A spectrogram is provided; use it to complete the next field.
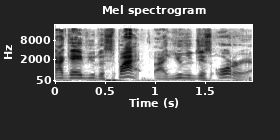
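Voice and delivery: ordinary talk, nothing marked

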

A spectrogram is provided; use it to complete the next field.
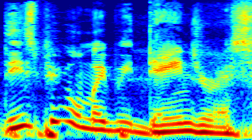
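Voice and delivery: ordinary delivery

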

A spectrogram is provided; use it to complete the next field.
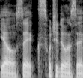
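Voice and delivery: normal talking voice

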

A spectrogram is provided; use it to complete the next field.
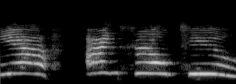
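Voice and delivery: loud voice pitched way up. On a kids' reading podcast, the puppet joins the welcome, in Camilla the frog puppet voice. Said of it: "that's Camilla the frog".

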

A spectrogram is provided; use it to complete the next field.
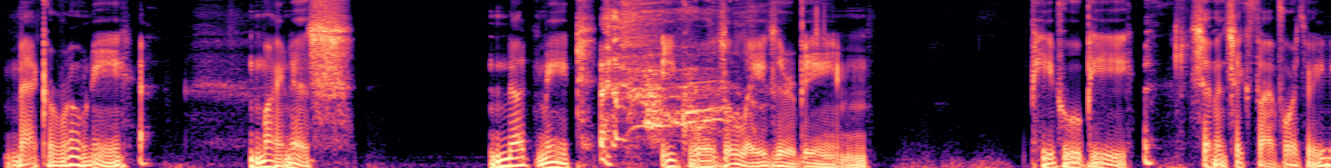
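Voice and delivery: put-on robotic, synthesizer-like voice. Fulfilling a buddy's request, doing a Stephen Hawking voice. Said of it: "to do the Stephen Hawking".

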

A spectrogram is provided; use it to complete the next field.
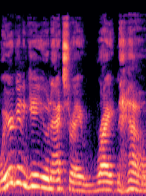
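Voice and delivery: plain

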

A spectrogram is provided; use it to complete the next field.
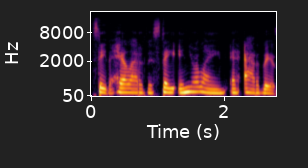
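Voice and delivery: ordinary talk

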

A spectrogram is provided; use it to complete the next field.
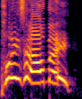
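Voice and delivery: very high screamed cry. Retelling a man shot in the toe crying out, acting out his scream. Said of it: "And he's screaming".

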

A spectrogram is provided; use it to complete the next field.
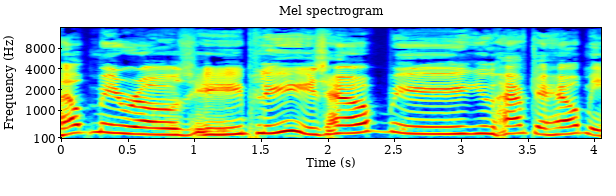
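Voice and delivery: very high, slow, drawn-out ghostly pleading. Describing a supernatural whodunit story, the speaker is imitating a dead man begging. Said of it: "the dead guy's voice begging for help".

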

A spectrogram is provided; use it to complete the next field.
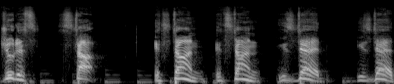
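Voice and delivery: urgent, very loud, high shouting. A player in a game yells at another character to stop him, yelling. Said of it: "I'm going to yell at Judas to stop him".

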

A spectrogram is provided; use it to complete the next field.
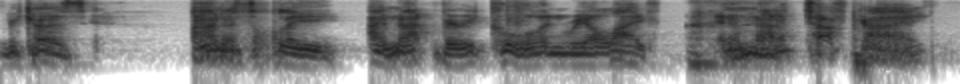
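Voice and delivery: tough monster voice. Speaker, who voices Goro in Mortal Kombat, shows off the Goro voice. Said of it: "Talking like this".

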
